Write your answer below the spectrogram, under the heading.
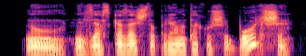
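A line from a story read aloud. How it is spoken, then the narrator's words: Mumbling. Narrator (Russian): промямлил Ульвейн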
